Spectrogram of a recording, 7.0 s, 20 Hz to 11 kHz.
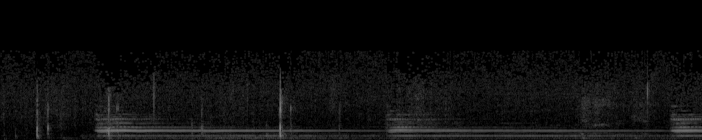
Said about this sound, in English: Well, 5 o'clock. I didn't know the children's home had chimes.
